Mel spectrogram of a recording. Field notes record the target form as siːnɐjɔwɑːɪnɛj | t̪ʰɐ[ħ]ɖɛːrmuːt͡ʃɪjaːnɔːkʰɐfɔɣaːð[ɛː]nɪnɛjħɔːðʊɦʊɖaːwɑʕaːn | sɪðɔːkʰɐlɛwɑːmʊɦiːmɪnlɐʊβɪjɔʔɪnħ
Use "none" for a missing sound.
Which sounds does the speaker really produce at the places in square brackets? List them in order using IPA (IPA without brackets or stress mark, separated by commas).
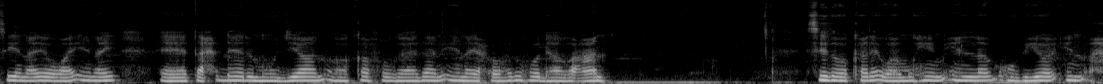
ħ, aː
